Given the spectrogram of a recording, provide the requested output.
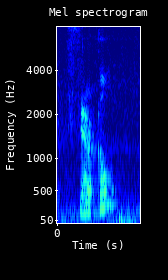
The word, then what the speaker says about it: Ferkel: I'm going to be playing Ferkel. Which is the German word for a piglet. – Okay, spell it. – F-E-R-K-E-L.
